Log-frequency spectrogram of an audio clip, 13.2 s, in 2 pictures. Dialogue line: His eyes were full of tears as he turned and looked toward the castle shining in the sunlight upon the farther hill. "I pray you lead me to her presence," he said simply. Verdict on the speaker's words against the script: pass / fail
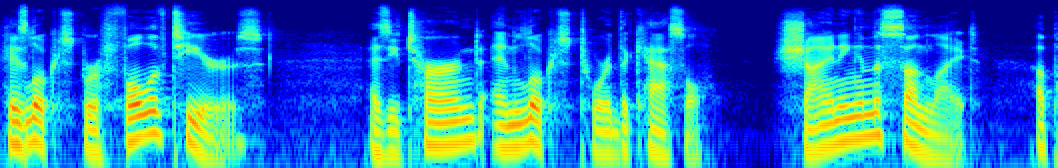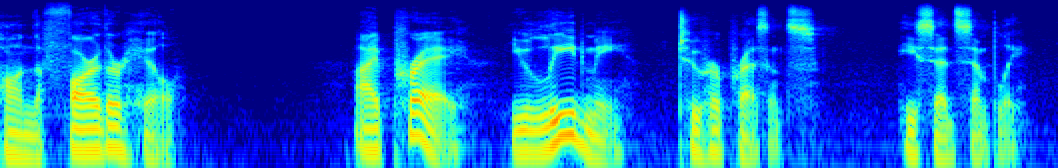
fail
